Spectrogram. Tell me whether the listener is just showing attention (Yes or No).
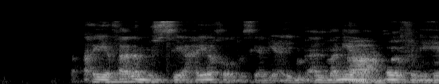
Yes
